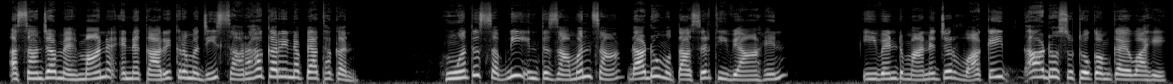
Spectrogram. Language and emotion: Sindhi, happy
